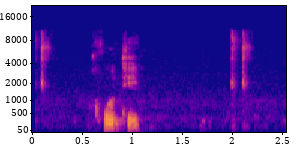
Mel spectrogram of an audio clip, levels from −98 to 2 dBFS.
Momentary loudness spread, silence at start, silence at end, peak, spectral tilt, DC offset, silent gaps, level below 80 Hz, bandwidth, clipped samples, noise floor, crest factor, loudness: 17 LU; 0.1 s; 0.4 s; -16 dBFS; -5 dB/octave; under 0.1%; none; -70 dBFS; 11 kHz; under 0.1%; -76 dBFS; 22 dB; -35 LUFS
